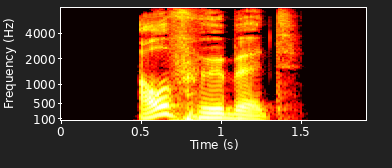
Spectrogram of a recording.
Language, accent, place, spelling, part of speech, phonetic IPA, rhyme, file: German, Germany, Berlin, aufhöbet, verb, [ˈaʊ̯fˌhøːbət], -aʊ̯fhøːbət, De-aufhöbet.ogg
- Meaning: second-person plural dependent subjunctive II of aufheben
